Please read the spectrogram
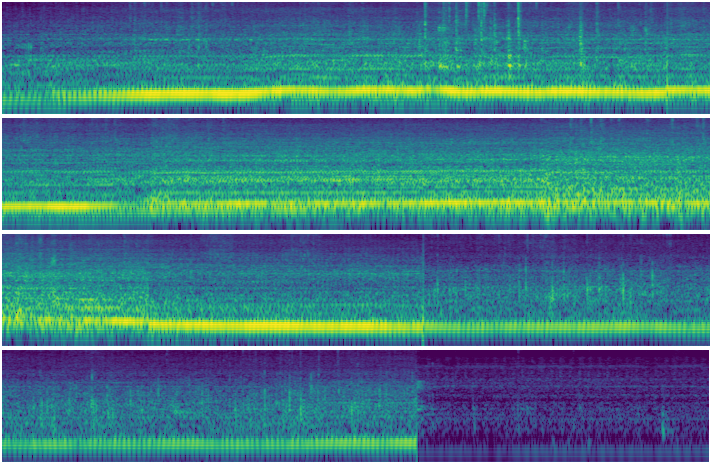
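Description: Polaris Ranger side-by-side's engine droning steadily as it drives, heard from inside the open cab, its pitch stepping up and down a few times with speed. The sound cuts off suddenly near the end.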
